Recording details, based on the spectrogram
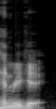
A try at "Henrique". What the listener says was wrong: By the way, it's pronounced Enrique. Enrique. The H should be silent if like Spanish.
